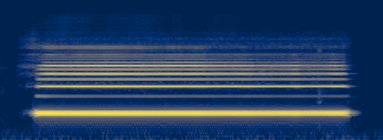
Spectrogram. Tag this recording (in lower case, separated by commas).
wind instrument, music, musical instrument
